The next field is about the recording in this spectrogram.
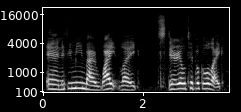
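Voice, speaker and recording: A woman's voice: on the high side, measured pace, no echo, rough recording. A young woman from Japan, chatting casually into a camera and ranting, full of fillers and restarts. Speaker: vlogger.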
